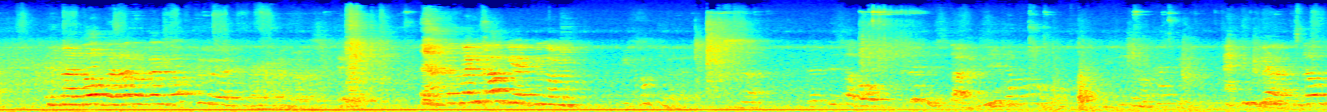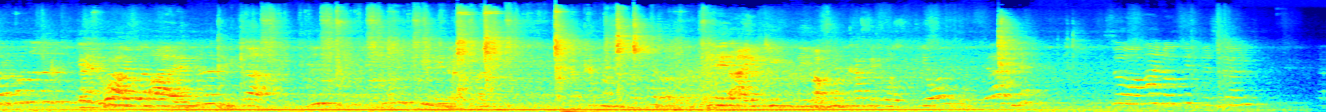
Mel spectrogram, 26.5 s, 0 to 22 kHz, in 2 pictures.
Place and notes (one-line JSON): {"title": "Südviertel, Essen, Deutschland - essen, huyssenallee, bakery", "date": "2014-06-03 12:40:00", "description": "In einer Bäckerei. Der Klang der Stimmen von Verkäuferinnen und Käufern, Papiertüten und Geld.\nInside a bakery. The sound of the local voices of the shop assistants and the customer, paper bags and money.\nProjekt - Stadtklang//: Hörorte - topographic field recordings and social ambiences", "latitude": "51.44", "longitude": "7.01", "altitude": "108", "timezone": "Europe/Berlin"}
